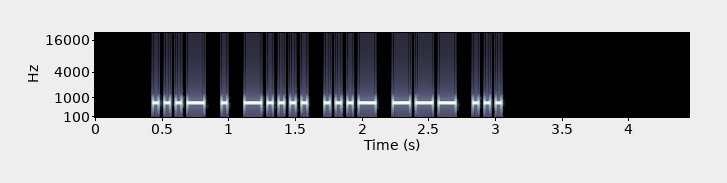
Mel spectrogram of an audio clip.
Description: Morse code, heard as a keyed tone, about 28 wpm, 700 Hz. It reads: VE6VOS
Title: DXCC-100 Call Signs - 6 Characters - Repeated 2x - 28wpm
